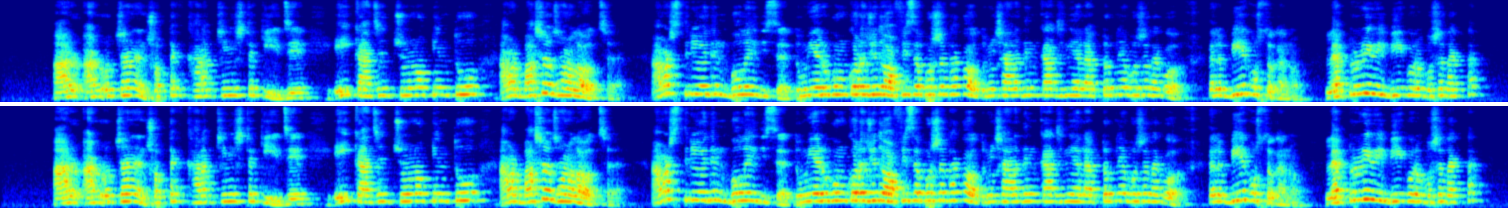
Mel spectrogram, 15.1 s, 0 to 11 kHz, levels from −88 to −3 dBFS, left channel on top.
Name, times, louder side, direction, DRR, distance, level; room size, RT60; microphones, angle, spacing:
voice 1, 0.5-3.0 3.3-6.2 6.5-11.8 12.1-13.0 13.3-14.7, right 1 dB, 25° right, -2 dB, 0.7 m, -28 dB
2.8 x 2.2 x 2.9 m, 0.34 s
head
